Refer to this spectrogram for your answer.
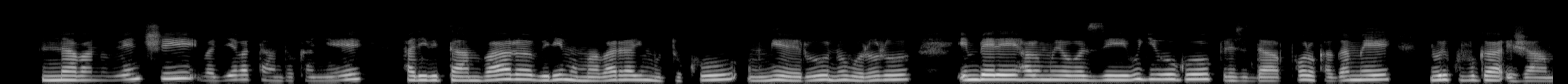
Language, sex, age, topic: Kinyarwanda, female, 18-24, government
